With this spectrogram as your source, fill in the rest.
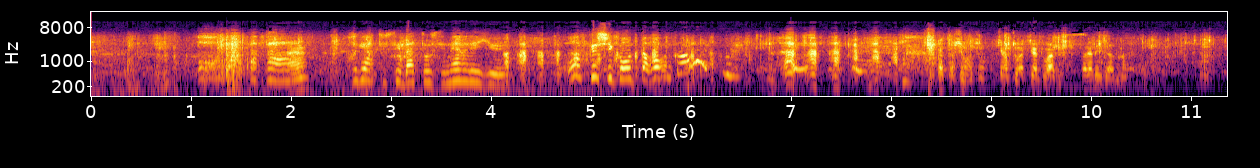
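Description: A young woman talks with animation up close.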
